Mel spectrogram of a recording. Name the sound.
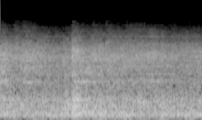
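Jaffar Express train running on rails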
